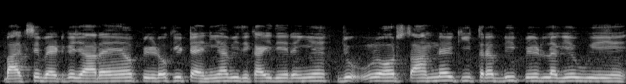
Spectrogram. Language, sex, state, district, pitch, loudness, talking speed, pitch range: Hindi, male, Chhattisgarh, Sarguja, 160 Hz, -17 LUFS, 260 wpm, 150-165 Hz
